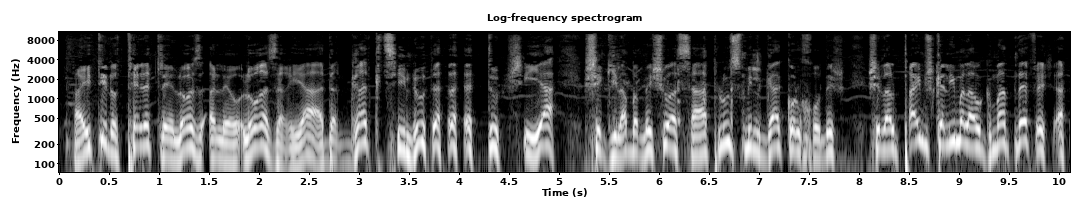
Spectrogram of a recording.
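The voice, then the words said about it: Imitates another person's voice. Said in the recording (Hebrew): “תקראת את ההודעה של עדנה בקול של וליס. ... חזק, גם החיקוי”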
